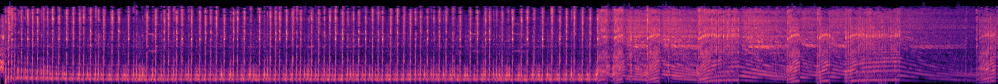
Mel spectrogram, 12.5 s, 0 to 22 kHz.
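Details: 1980s Husqvarna 281 two-stroke chainsaw, warm restart without fast idle: runs steady, then revs rise and fall under cutting load, clean without crackle; normal running.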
